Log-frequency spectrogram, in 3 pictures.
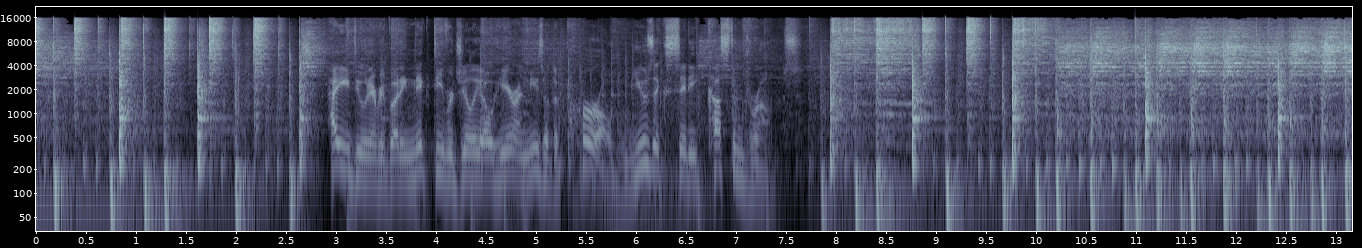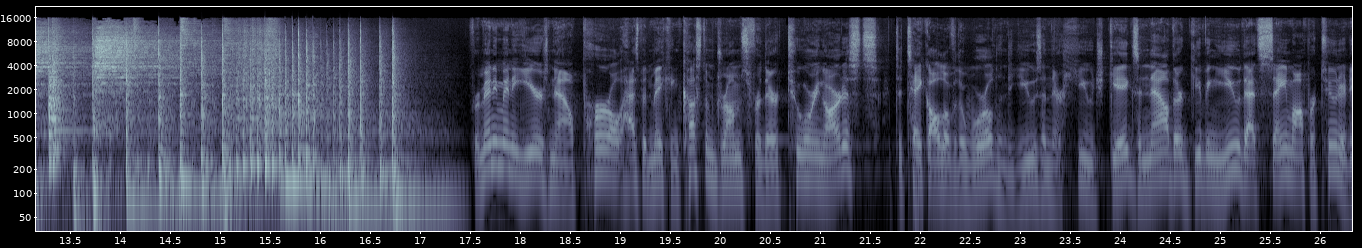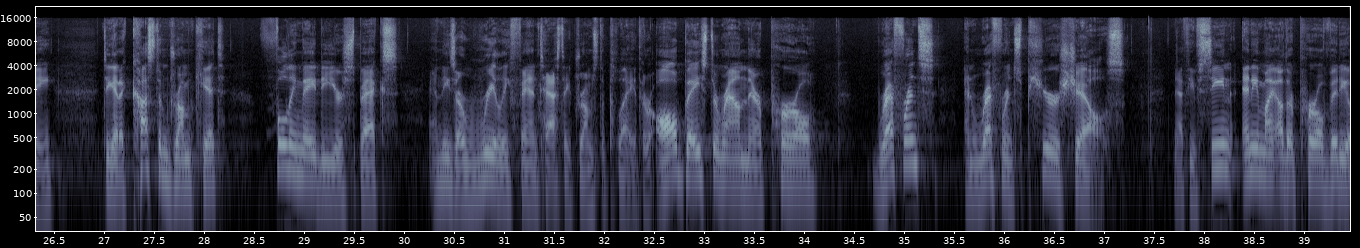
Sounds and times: Music: 0.0 - 17.5
Speech: 2.9 - 7.7, 17.5 - 39.4.

